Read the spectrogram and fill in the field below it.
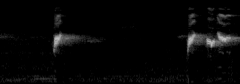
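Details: Red-whiskered bulbul song for training: a single sharp whistled note, then a quick cheerful triple-note phrase just over a second later, clean with little background.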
